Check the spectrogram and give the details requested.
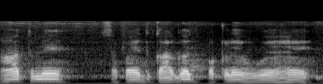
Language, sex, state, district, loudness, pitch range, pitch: Hindi, male, Uttar Pradesh, Lucknow, -16 LUFS, 110-120 Hz, 110 Hz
